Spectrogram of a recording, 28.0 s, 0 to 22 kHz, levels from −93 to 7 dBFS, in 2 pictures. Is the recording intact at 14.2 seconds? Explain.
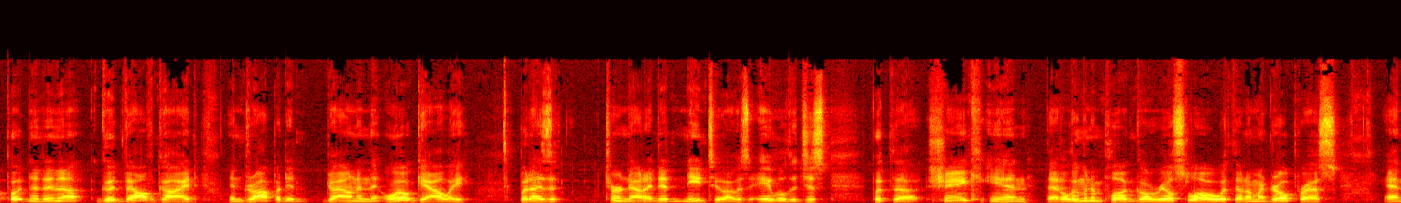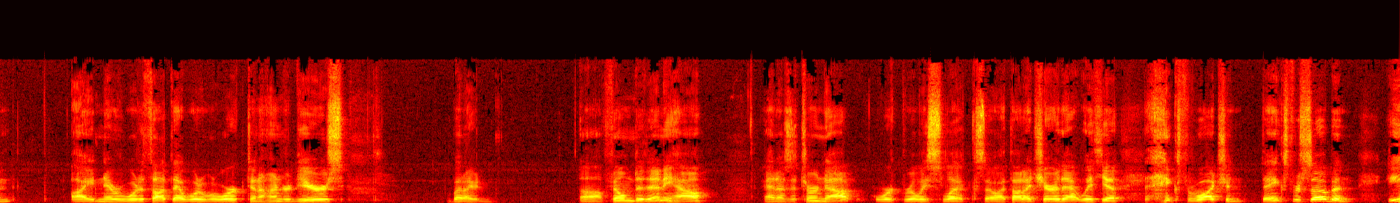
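Yes, the audio at 14.2 s is intact, with no dropout, click, distortion or other fault at that point.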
